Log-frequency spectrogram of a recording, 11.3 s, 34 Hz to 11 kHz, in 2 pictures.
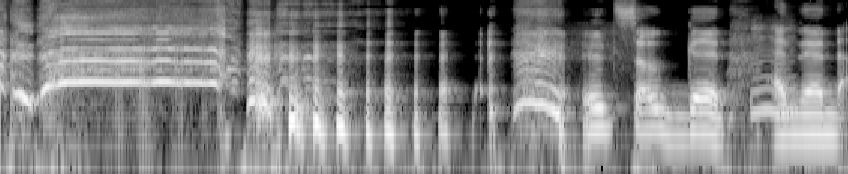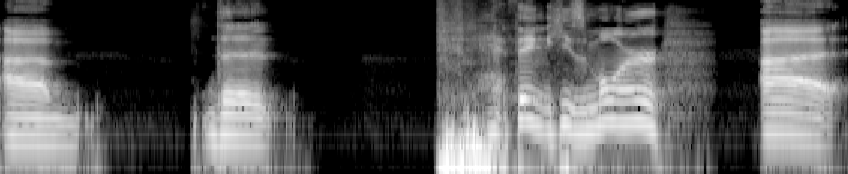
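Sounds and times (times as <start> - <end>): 
person imitating a burning man's scream: 0.0 - 1.6
speech: 0.1 - 0.5, 1.6 - 2.7, 3.9 - 6.2, 7.0 - 7.6, 8.9 - 11.2
person laughing: 1.5 - 3.8.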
